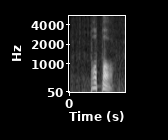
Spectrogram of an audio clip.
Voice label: "papa", Jèrriais

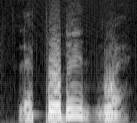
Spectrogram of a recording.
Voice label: "podin d'Noué", Jèrriais

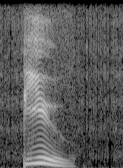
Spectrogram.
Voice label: "bliu", Jèrriais

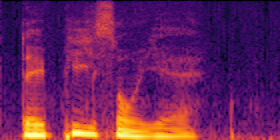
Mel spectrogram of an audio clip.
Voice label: "des pissenliets", Jèrriais

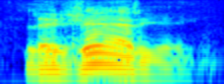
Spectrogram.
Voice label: "Jèrriais", Jèrriais

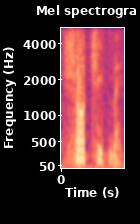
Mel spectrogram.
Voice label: "chatchi d'main", Jèrriais

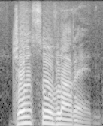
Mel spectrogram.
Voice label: "Dgieu sauve la reine", Jèrriais

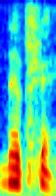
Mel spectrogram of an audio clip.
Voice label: "nevchin", Jèrriais

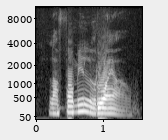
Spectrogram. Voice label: "fanmil'ye rouoyale", Jèrriais

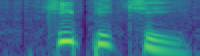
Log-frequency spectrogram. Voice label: "pitchi", Jèrriais

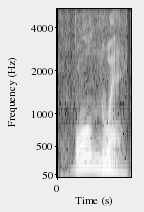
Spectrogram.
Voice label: "Noué", Jèrriais

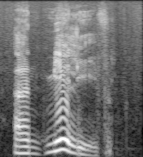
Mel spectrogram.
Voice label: "d'mié livre", Jèrriais

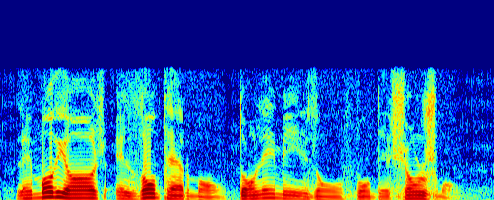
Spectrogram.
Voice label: "les mathiages et l's entèrrements", Jèrriais

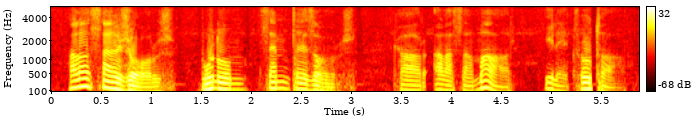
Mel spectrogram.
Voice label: "à la St George", Jèrriais

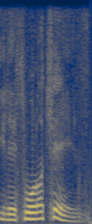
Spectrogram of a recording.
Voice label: "il est souos la tchaise", Jèrriais

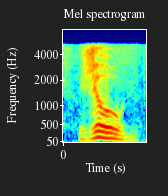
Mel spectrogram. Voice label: "jaune", Jèrriais

